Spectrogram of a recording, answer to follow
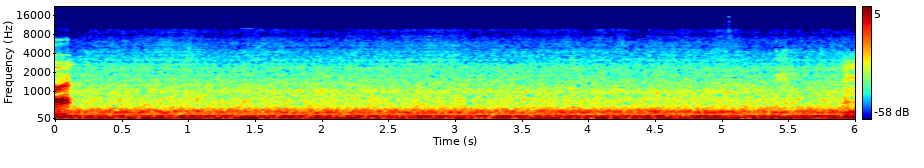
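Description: Steady low background hum and rumble with no distinct events: the light brush strokes of the painting are not heard over it.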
